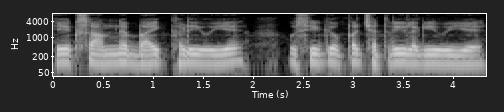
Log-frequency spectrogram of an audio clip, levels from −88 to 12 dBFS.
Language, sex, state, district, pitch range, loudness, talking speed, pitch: Hindi, male, Uttar Pradesh, Lucknow, 120-130 Hz, -16 LUFS, 180 wpm, 125 Hz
